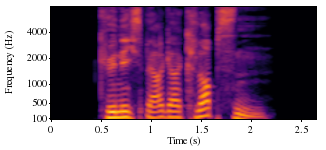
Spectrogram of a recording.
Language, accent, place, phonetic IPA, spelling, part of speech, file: German, Germany, Berlin, [ˈkøːnɪçsˌbɛʁɡɐ ˈklɔpsn̩], Königsberger Klopsen, noun, De-Königsberger Klopsen.ogg
- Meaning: dative plural of Königsberger Klopse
